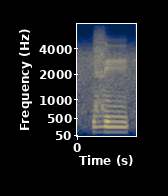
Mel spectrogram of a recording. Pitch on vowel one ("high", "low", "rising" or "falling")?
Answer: high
